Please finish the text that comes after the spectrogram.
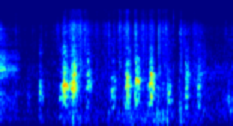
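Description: Several laying hens cluck in short, uneven bursts, fairly close, with soft rustling between calls and no talking.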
